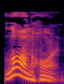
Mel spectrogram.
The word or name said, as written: longhorn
